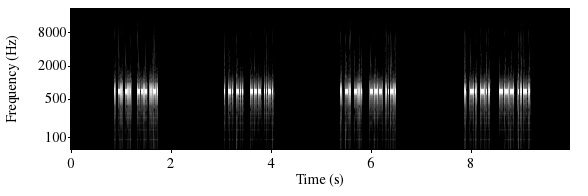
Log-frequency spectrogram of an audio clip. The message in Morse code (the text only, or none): END OF END OF END OF END OF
